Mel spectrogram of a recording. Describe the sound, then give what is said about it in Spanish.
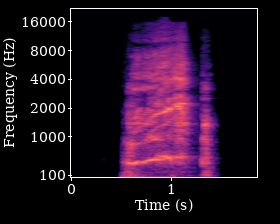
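A pig grunts loudly in one drawn-out, nasal call, followed by a short, clipped oink after a brief pause. “La Cuyancua es parte cerdo”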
